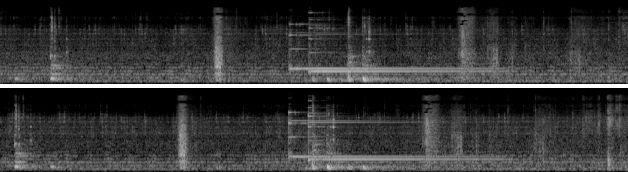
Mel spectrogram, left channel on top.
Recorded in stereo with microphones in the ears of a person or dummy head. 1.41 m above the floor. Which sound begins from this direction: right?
A doorbell, at 2.9 s.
